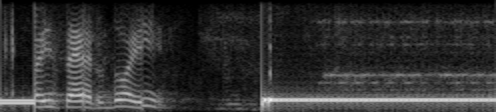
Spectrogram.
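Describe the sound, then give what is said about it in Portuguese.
A short stretch of talking gives way to a click, then a loud, steady single-pitched telephone tone that holds unbroken to the end, as the call is transferred to quality control. “Eu peço que o senhor aguarde um minutinho na linha. O senhor não desliga o telefone, tá? Se eu vou transferir para o controle de qualidade”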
